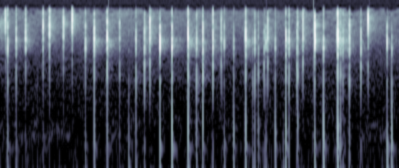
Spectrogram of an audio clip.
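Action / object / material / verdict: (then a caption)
tap / glass makeup foundation bottle / glass / none. A glass makeup foundation bottle is tapped and scratched, giving a quick, uneven run of sharp, bright clicks and taps mixed with faint scratching. Each tap is very short and dry, with no ringing, and the sound stays quiet and close throughout.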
